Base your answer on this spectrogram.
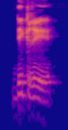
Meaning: to unrig
- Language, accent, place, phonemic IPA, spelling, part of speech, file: French, France, Lyon, /de.ɡʁe.e/, dégréer, verb, LL-Q150 (fra)-dégréer.wav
